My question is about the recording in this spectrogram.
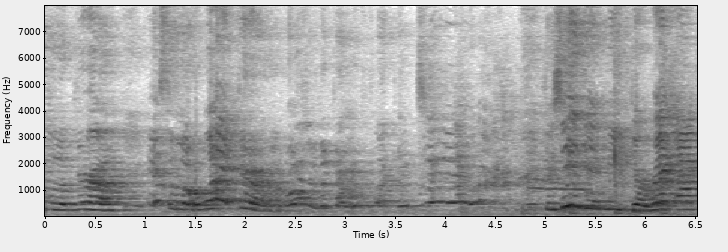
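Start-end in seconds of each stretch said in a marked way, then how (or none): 2.4-4.3 stunned and cracking up; dad stunned by the body rolling; shocked disbelief. Retold or imitated. Shocked by girl dancing.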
